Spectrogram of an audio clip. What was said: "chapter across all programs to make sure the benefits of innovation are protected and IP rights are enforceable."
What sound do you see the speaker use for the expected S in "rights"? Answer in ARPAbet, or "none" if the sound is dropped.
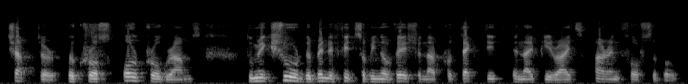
S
